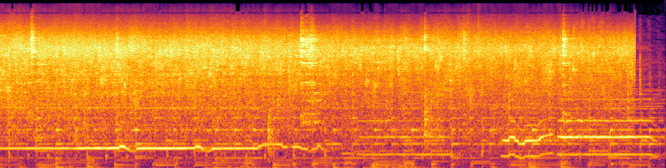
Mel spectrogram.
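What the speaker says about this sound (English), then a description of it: "she creates a mixture of tomato, garlic, chili powder and salt, and puts it in that boiling oil" Steady, loud sizzling and crackling of a tomato, garlic, chili powder and salt paste frying in hot oil for Bengali fish curry, with occasional stirring scrapes and a faint tonal hum running underneath throughout.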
